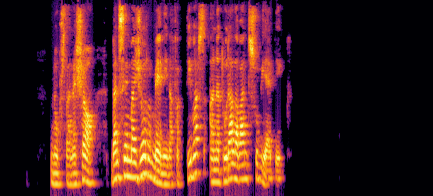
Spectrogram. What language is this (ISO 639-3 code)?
cat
